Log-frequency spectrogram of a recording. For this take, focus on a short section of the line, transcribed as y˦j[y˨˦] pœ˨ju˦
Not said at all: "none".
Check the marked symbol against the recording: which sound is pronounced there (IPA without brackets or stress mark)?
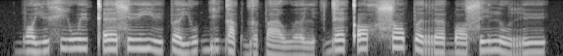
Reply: y˨˦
